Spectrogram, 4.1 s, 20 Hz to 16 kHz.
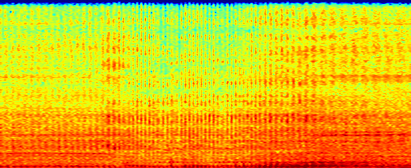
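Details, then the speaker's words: Kipor KGE 1000Ti 1000 W inverter generator, about 10 years old, surging and stalling since year 3 despite replacement carburetor, running on starting fluid: uneven hunting, pitch wandering then surging upward; lean running and stalling. "And surprisingly, the engine kept running without adding any more starting fluid. I mean, the engine was a bit unsteady, but it seemed like it was going to keep going, at least until I"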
